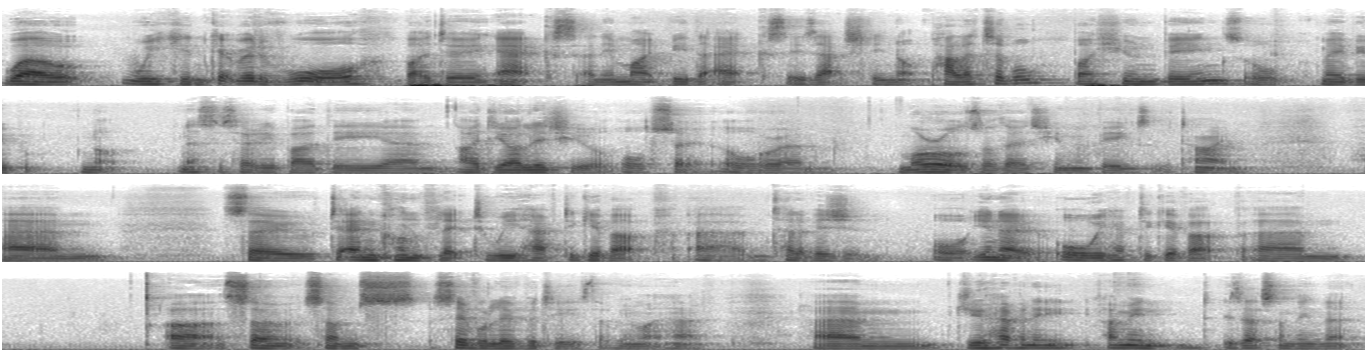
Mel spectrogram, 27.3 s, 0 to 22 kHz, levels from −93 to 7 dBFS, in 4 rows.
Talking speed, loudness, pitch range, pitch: 185 wpm, -23 LUFS, 100-115 Hz, 105 Hz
